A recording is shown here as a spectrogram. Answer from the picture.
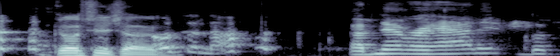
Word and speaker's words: gochujang: Gochujang. Gochujang.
